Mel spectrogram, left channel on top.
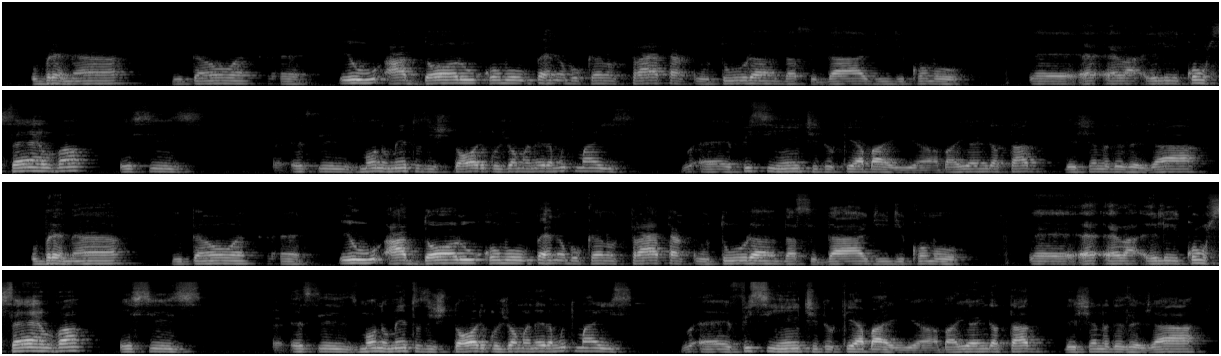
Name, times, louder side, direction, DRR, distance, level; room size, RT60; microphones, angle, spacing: voice 1, 0.3-1.3 1.7-3.1 3.4-9.6 10.3-13.0 13.3-14.1 14.9-18.5 19.0-24.2, right 4 dB, 70° right, 0.7 m, -30 dB
12.0 x 12.0 x 2.3 m
head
